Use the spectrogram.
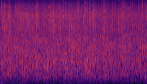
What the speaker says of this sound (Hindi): ये तालियां सर के लिए कम है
